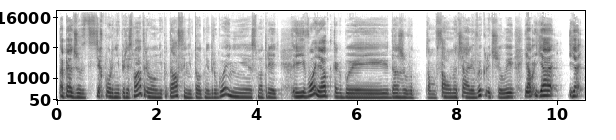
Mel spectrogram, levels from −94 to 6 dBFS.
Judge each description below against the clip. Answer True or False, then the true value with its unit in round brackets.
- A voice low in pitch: False (170 Hz)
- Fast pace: True (175 wpm)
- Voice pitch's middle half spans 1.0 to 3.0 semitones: False (3.8 semitones)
